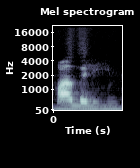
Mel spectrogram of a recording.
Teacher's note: क़ाबिलिहिम, क़ाफ नुक्ता वाला मोटा पढ़ा जाता है, बा जो है अब ये जज़म की सूरत में यहाँ कलकला करेंगे, मतलब हिला के पढ़ेंगे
